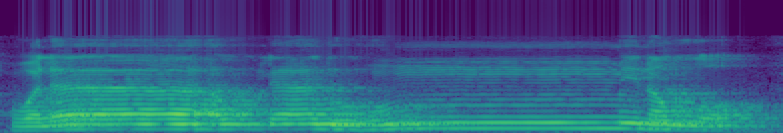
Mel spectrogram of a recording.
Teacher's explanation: ولا اولادہم من اللہ, ادغام شفوی ہے, میم کو میم سے ملانا ہے, ادغام شفوی ہے, غنہ ہے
